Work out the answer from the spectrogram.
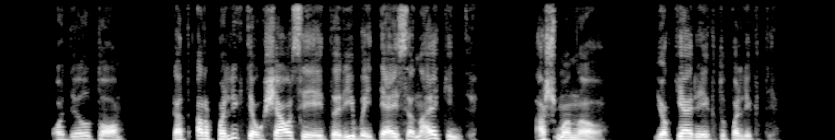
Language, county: Lithuanian, Vilnius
